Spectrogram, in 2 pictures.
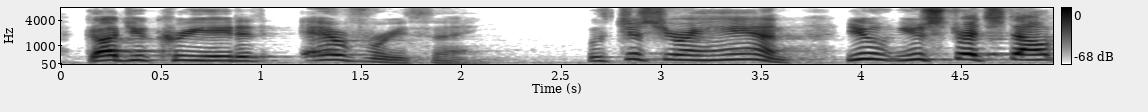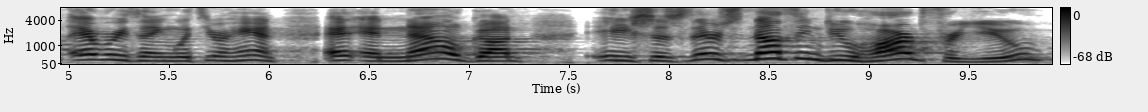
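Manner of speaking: fervent praise. Retold or imitated. Jeremiah praising God before voicing his doubt, fervent. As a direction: lift it up to God with mounting fervor. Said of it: "Notice what he's doing?".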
